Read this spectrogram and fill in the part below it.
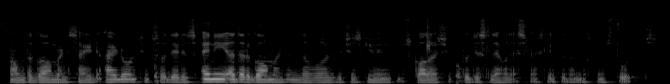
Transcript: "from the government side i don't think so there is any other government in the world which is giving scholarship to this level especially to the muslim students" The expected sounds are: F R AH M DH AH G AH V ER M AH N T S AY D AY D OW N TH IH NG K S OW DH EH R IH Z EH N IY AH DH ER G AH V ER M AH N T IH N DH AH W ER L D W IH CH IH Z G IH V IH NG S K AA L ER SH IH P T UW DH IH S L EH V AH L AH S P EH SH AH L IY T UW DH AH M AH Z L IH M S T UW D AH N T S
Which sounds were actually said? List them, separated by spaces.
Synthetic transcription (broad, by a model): F R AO M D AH G AH V ER M AH N T S AY D AY D OW N T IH NG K S OW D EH R IH Z EH N IY AH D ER G AH V ER M AH N T IH N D AH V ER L D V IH CH IH Z G IH V IH NG S K AA L ER SH IH P T UW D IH S L EH V AH L AH S P EH SH AH L IY T UW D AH M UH S L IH M S T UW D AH N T S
